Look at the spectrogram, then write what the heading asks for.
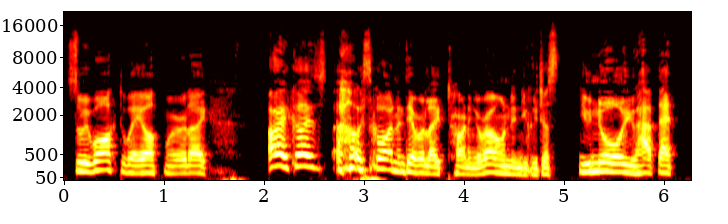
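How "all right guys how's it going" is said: high, bright hammed-up hello; mock cheery greeting. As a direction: greet them with forced cheer. Greeting celebrities, retold.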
